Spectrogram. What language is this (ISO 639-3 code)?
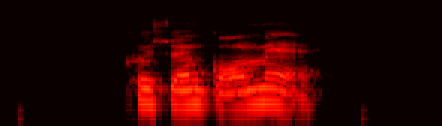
yue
